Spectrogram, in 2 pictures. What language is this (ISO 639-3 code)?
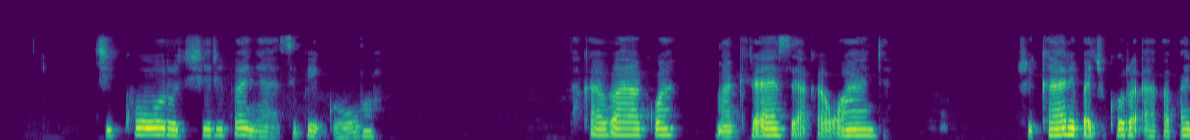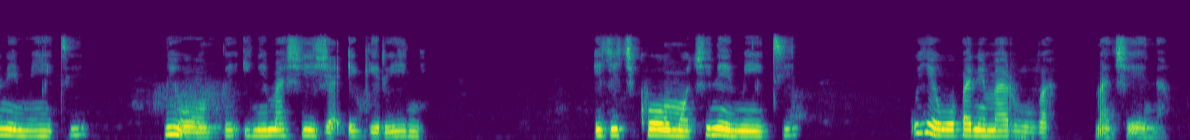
sna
